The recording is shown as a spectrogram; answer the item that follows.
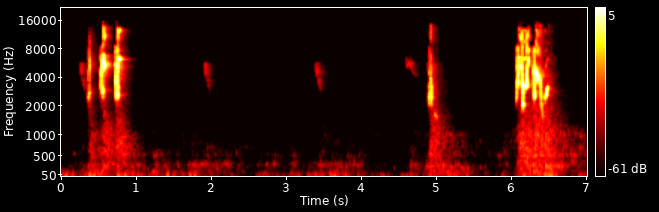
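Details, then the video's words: Lovebird screeches: a doubled harsh chirp at the start, a single sharp shriek midway, and a burst of rapid grating notes near the end, with quiet between. "Love birds Sounds"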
